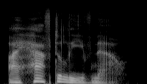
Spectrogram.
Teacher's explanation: Have to becomes softer, faster, more connected.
